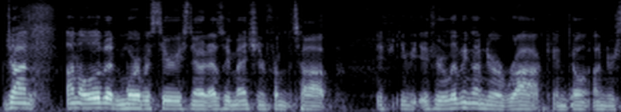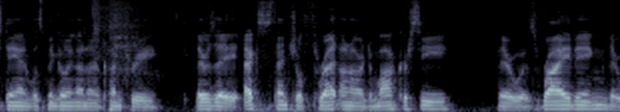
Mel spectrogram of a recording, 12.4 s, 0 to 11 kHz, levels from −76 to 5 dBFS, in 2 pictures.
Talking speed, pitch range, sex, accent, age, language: 220 wpm, 100-120 Hz, male, American, 30-49, English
